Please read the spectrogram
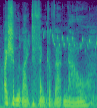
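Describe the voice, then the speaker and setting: A low, very expressive genteel older mother in a period audio drama. She speaks formally, with wistful dignity and a needling edge. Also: normal speed, background noise. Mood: wistful, subdued.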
